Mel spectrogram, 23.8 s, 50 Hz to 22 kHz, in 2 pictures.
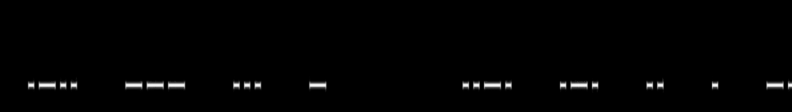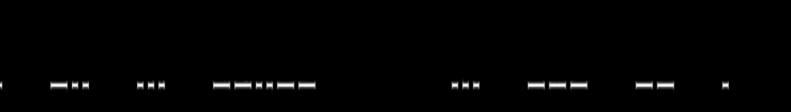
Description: Morse code, heard as a keyed tone, about 15 wpm, spaced as for 8 wpm, 1000 Hz. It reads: LOST FRIENDS, SOME
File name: qotdfiles / 8wpm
